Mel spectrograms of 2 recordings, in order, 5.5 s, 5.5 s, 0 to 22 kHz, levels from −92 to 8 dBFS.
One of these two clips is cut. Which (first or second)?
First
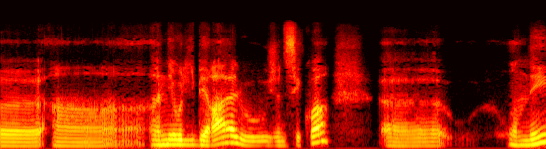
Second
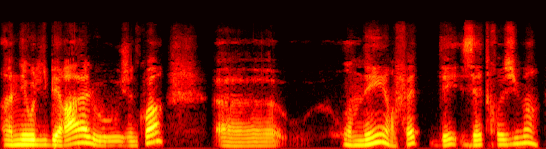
second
